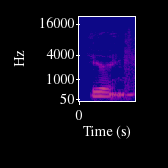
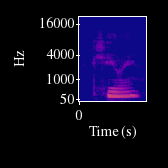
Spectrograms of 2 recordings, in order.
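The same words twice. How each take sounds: The two takes are said the same way.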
